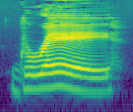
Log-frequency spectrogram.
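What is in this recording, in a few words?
"gray", English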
